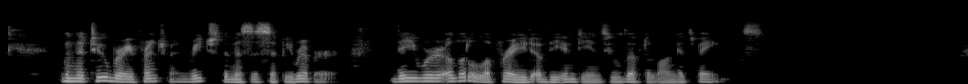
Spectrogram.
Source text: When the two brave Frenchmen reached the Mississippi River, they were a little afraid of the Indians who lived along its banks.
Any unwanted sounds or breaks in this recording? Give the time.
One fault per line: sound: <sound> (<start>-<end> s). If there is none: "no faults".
no faults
